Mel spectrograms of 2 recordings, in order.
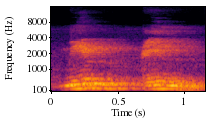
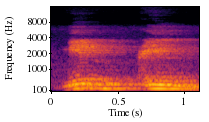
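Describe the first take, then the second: Both takes have the same delivery.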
